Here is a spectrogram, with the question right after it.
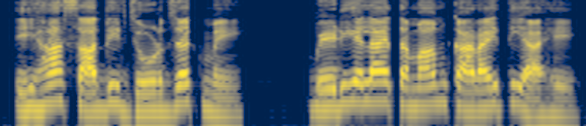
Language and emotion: Sindhi, neutral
